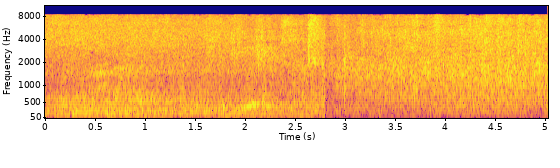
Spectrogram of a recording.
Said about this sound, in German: Ein breites Lächeln der beiden Präsidenten. Das Publikum im Saal erwidert es mit spontanem Lachen. Dann brandet Applaus auf.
